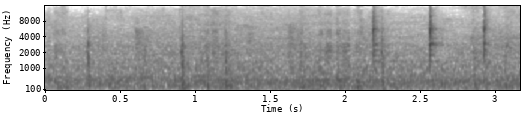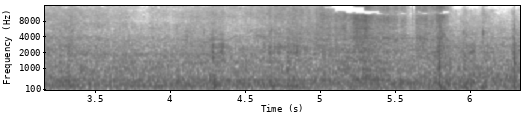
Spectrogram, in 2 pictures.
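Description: A hose-fed steam iron worked over cloth on an ironing board: scattered sharp clicks and light knocks over a steady low hum.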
